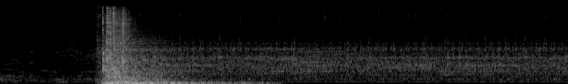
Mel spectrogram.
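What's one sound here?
A game plays a steady mechanical whirring hum.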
